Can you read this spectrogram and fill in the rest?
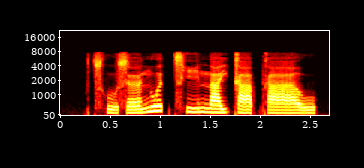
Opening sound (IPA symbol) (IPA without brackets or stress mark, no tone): t͡sʰ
